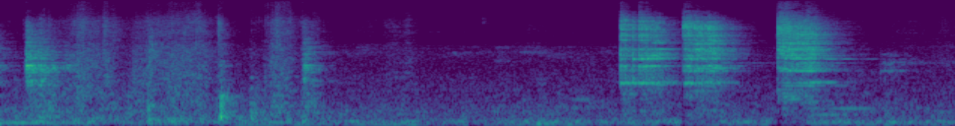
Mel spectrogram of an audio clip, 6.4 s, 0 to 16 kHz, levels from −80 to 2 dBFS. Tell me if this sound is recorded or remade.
recorded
